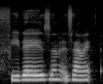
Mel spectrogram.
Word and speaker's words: fideism: It's interesting because the first kind of fideism, am I saying that correctly? – Yeah.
